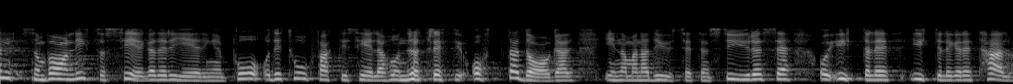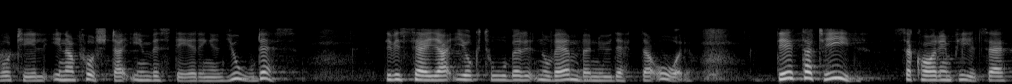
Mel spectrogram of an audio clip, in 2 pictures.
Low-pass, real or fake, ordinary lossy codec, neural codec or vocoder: 5.4 kHz; real; MP3, 48 kbps; none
